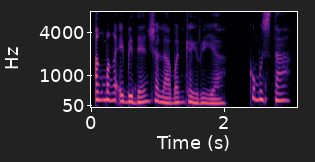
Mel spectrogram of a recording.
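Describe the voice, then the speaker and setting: A woman's voice: fairly low pitch, expressive, normal speed, darkish tone, no echo, studio quality, natural voice. A woman voicing a determined wronged wife and doctor, cool and commanding, in an audio drama. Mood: stern. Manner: firm, commanding.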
